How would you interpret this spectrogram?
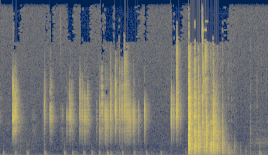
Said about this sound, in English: Let's roll the dice. I'll roll two dice this time and see what happens.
